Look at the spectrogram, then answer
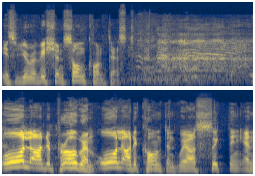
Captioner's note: laughs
